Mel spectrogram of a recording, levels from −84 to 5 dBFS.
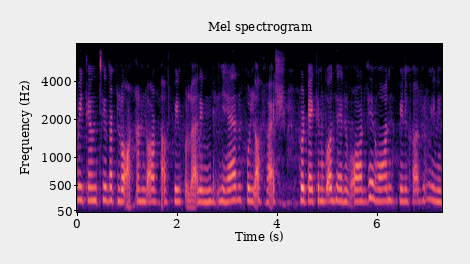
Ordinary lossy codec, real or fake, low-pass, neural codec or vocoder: none; fake; 7.2 kHz; autoencoder, 22.05 kHz, a latent of 192 numbers a frame, VITS, trained on one speaker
